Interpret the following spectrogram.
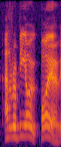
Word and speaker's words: Adarabioyo: It might be his name. Adarabioyo. It is Adarabioyo. I actually said it right first time.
